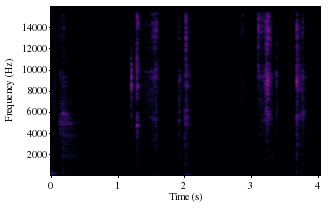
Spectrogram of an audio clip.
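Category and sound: household object, shuffling playing cards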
